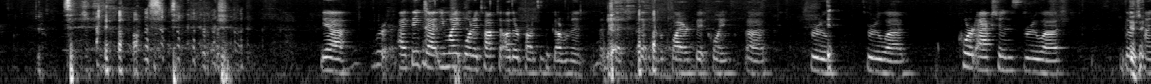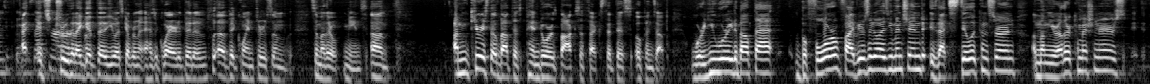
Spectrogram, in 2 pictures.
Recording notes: In front of an audience at Bloomberg’s 8th Annual ETFs in Depth conference.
